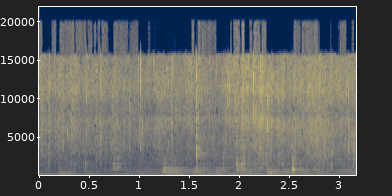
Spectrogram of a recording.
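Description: Egg and okra thoran with turmeric is stir-fried in a pan, with a steady close sizzle under repeated scraping and stirring strokes and small clinks of the utensil.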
